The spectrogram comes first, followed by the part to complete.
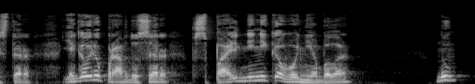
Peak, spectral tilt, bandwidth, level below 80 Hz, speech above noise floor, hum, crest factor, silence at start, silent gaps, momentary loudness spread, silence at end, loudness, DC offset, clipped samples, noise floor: -6 dBFS; -3.5 dB/octave; 11.5 kHz; -46 dBFS; 46 dB; none; 16 dB; 0 s; none; 8 LU; 0.2 s; -20 LUFS; under 0.1%; under 0.1%; -67 dBFS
